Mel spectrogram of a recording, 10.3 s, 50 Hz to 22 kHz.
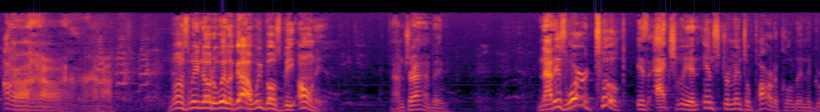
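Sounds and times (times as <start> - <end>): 
person's voice imitating a guard dog's growl: 0.0 - 1.6
laughter: 0.0 - 2.5
speech: 0.0 - 4.1, 4.9 - 5.7, 6.7 - 10.2.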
